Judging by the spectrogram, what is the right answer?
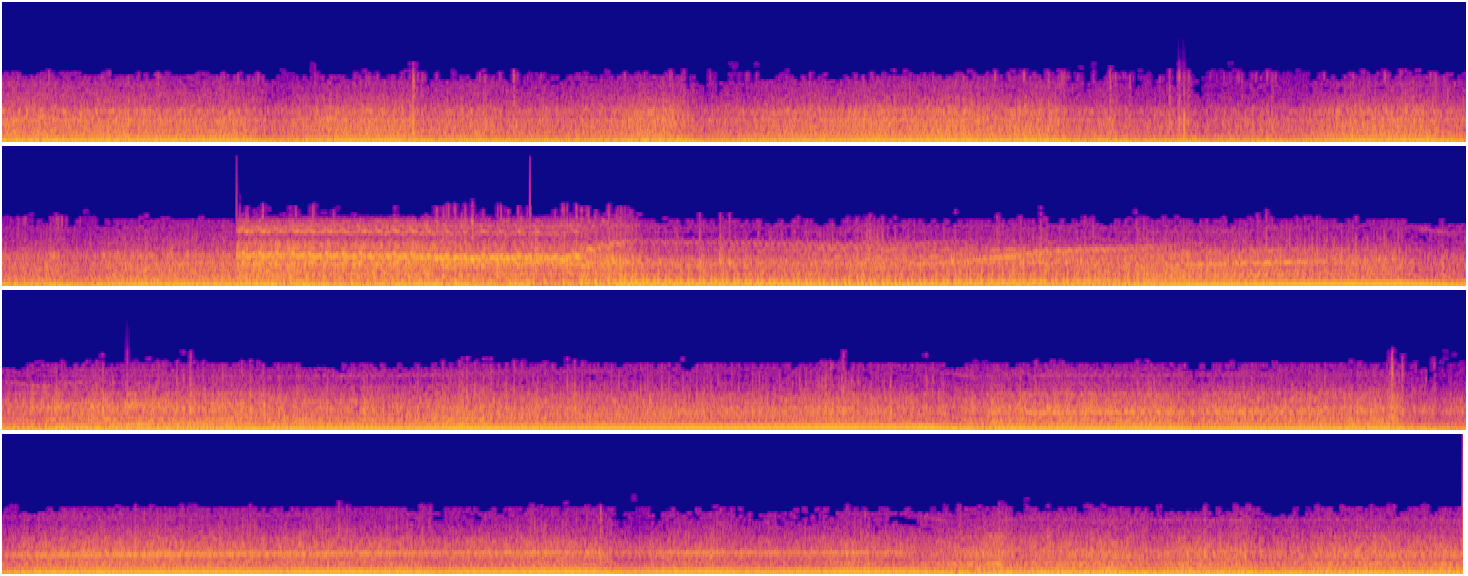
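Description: Car engine running while driving, heard from inside the cabin: a steady low hum whose pitch climbs slowly and then drops, three or four times, with a brief brighter, higher sound a few seconds before the first drop.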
